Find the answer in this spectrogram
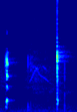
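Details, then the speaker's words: Two sharp, high-pitched hiccups from a newborn baby girl, about three-quarters of a second apart, each a brief squeaky catch with a faint breathy tail; infant hiccups. "baby girl you got the hiccups hmm yeah I know those dreadful hiccups just dreadful dreadful hiccups"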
